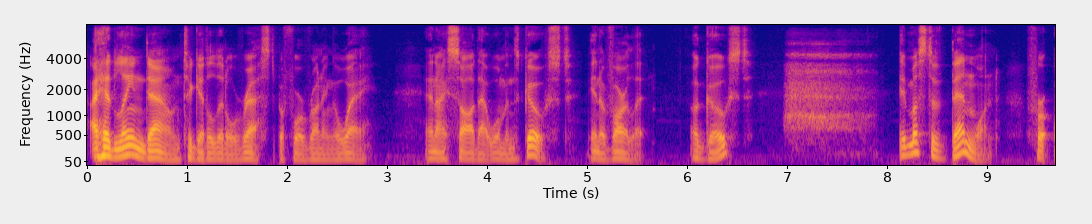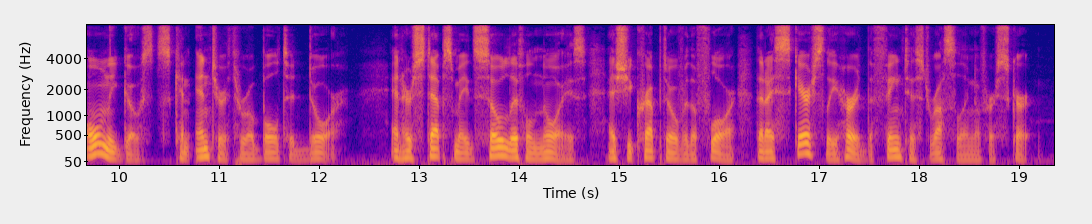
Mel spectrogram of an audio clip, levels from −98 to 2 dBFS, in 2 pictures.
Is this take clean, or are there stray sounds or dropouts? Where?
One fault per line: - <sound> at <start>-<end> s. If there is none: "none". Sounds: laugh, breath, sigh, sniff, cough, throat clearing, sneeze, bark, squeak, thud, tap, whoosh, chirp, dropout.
- sigh at 7.0-7.9 s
